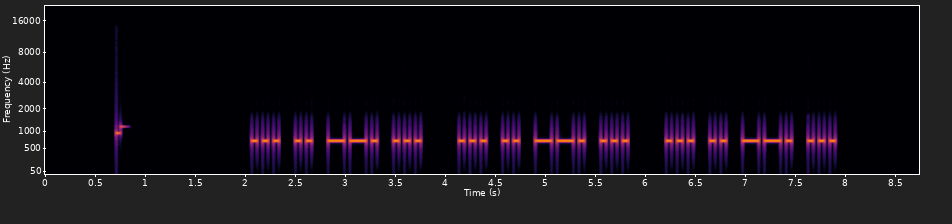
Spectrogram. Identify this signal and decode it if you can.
Morse code, heard as a keyed tone, about 22 wpm, 700 Hz. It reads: SIGS SIGS SIGS
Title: Abbreviations Repeated 3x - 22wpm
